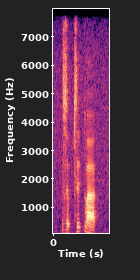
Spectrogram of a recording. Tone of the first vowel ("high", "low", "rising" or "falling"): low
